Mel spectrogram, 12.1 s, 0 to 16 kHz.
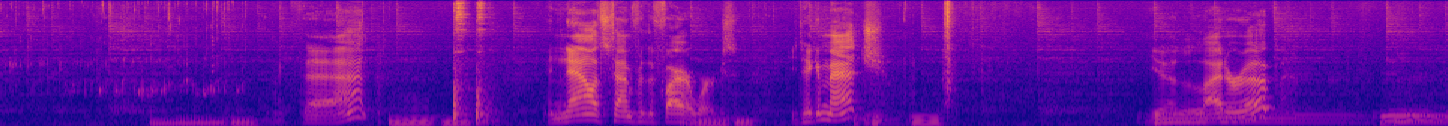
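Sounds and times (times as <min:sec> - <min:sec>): liquid trickling into a glass: 0:00.0 - 0:02.2
low steady note: 0:01.3 - 0:02.4, 0:03.2 - 0:04.0, 0:05.6 - 0:07.9, 0:09.6 - 0:12.0.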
